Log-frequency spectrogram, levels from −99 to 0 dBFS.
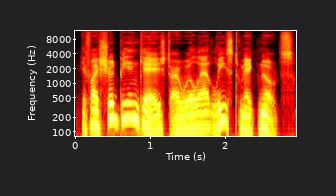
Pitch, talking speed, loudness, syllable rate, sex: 125 Hz, 225 wpm, -16 LUFS, 5.0 syllables/s, male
